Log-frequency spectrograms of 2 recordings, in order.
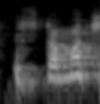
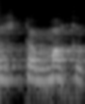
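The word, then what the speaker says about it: stomach: यहां ध्यान रखना है, सी एच का जो प्रोनाउंसिएशन आ रहा है वो क आ रहा है, स्टमच नहीं कहेंगे, इसको स्टमक कहेंगे।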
